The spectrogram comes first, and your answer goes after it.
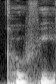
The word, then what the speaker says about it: Ko-fi: have a coffee page I'll pronounce it right one day like Kofi I hear people say both but it doesn't matter whatever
